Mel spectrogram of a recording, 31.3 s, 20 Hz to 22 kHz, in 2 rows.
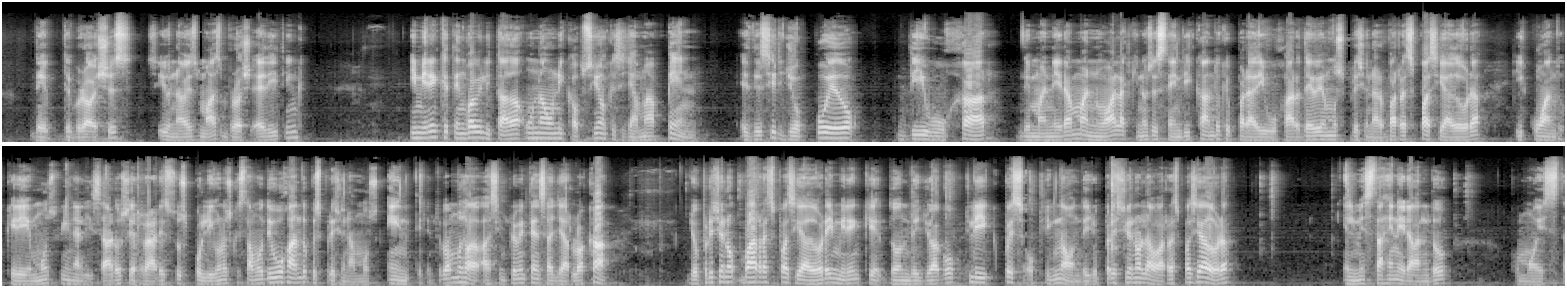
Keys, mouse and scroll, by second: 1.1 click, 2.9 click, 6.0 right click, 7.4 click, 8.9 right click, 21.6 click, 23.1 space, 26.8 space, 29.0 space.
